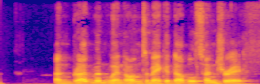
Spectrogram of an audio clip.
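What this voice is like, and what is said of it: 1950s radio announcer voice. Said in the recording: “I was trying to do a 1950s radio voice. ... That's better.”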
